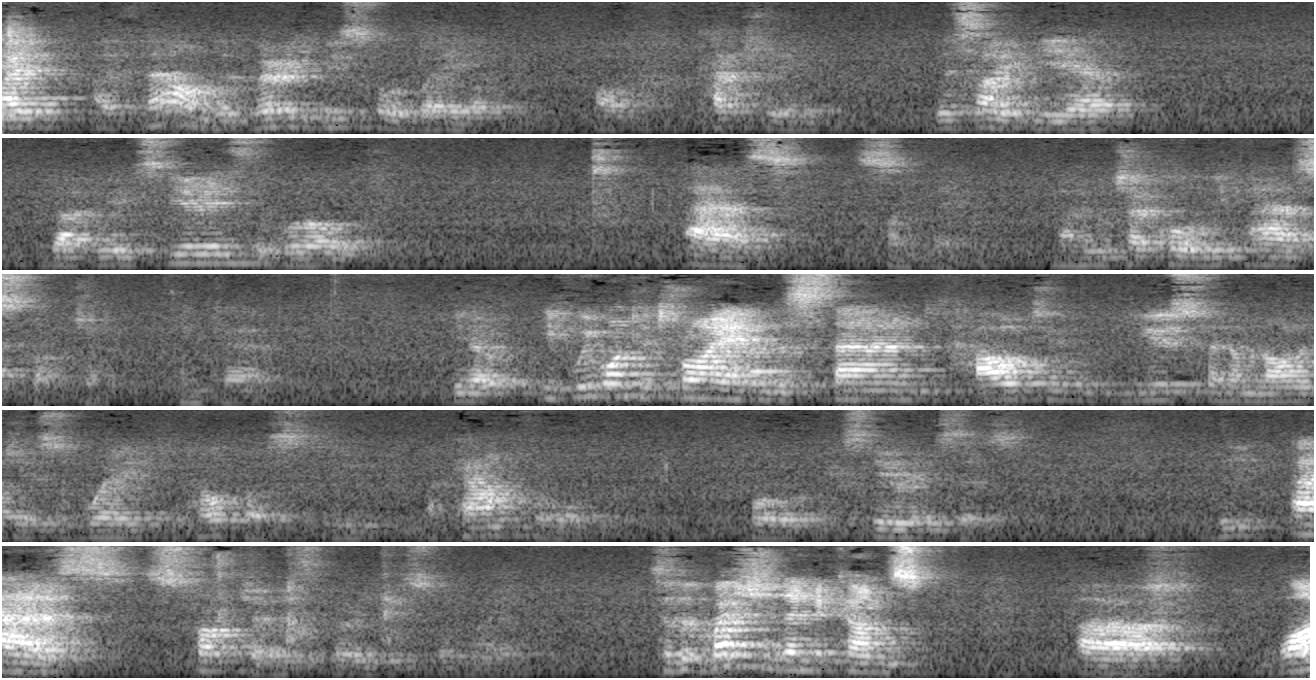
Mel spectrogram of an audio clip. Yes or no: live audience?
yes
